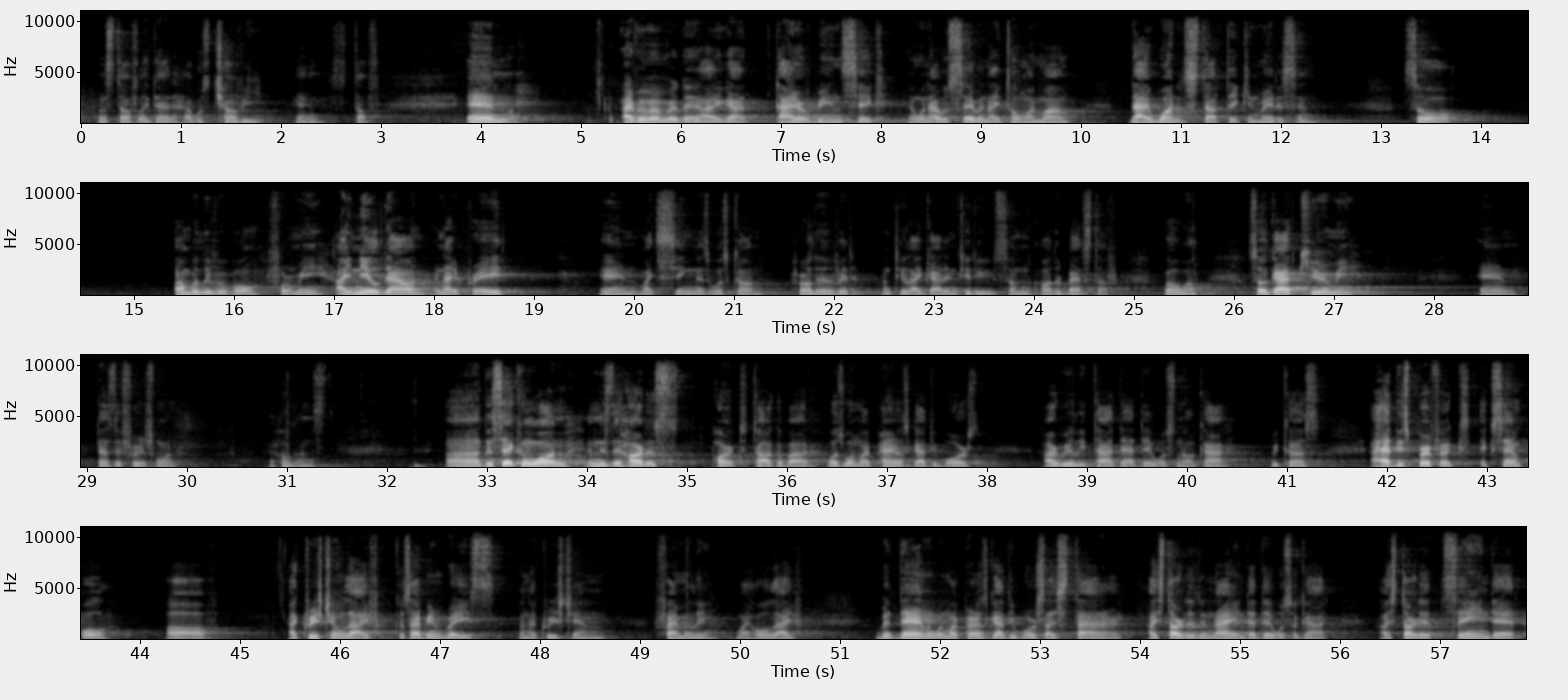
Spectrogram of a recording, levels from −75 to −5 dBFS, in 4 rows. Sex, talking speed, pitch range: male, 145 wpm, 120-130 Hz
